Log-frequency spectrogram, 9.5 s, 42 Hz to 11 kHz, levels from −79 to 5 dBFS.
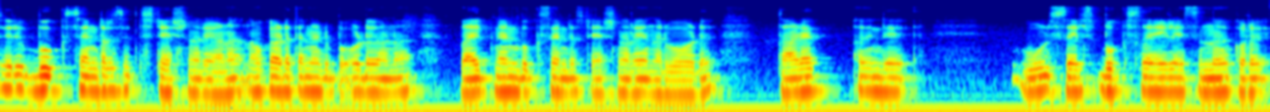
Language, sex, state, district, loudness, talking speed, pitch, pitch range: Malayalam, male, Kerala, Kasaragod, -17 LUFS, 125 wpm, 115 Hz, 110-120 Hz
